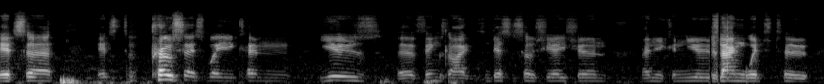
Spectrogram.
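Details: Stuttering in an adult interview guest who practises mindfulness and neuro-linguistic programming and says he has overcome stuttering at work through working on himself.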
